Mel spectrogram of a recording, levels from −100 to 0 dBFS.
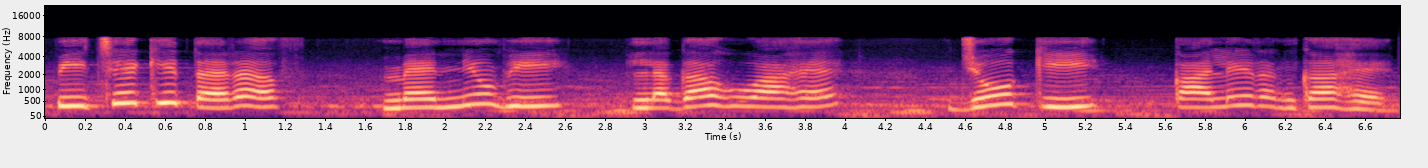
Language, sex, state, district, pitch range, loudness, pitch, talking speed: Hindi, female, Rajasthan, Jaipur, 285-335 Hz, -13 LUFS, 310 Hz, 125 wpm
